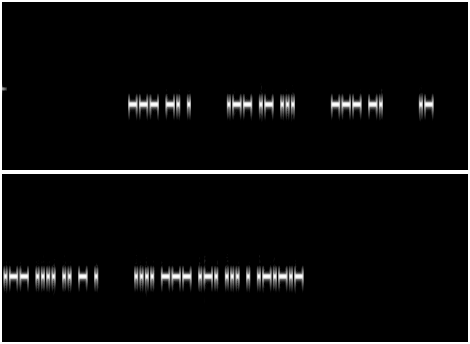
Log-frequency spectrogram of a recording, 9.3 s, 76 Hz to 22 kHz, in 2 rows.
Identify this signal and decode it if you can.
Morse code, heard as a keyed tone, about 41 wpm, 700 Hz. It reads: ONE WAS ON A WHITE HORSE.
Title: 2x Word-Spacing - Sentences from Top 300 Words - 45wpm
